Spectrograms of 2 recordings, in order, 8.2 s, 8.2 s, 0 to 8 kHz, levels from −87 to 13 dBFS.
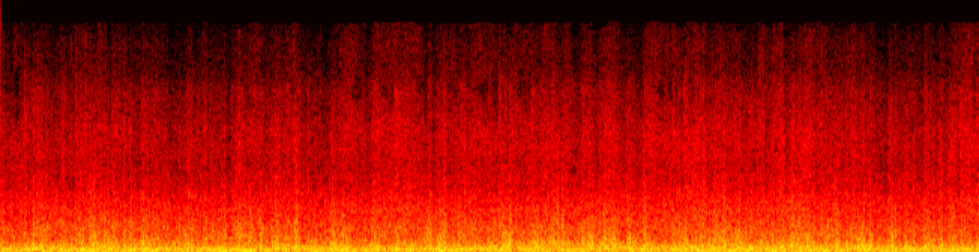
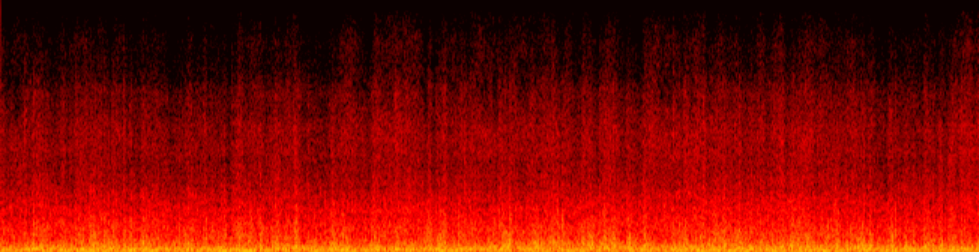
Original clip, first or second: first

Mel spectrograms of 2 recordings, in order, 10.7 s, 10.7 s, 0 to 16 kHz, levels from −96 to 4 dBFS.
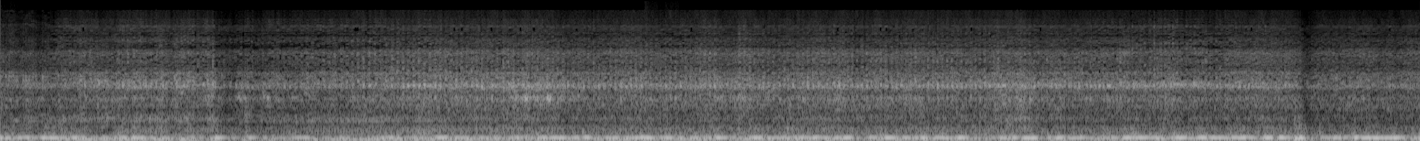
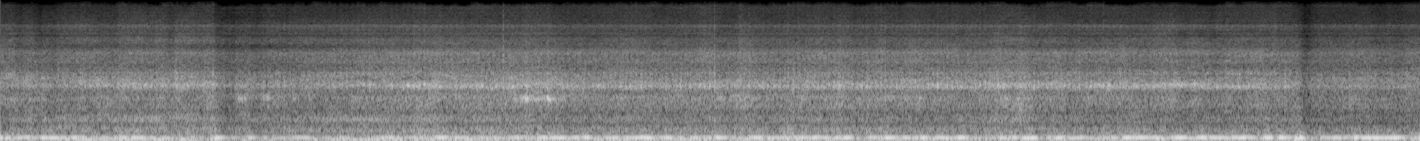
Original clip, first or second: first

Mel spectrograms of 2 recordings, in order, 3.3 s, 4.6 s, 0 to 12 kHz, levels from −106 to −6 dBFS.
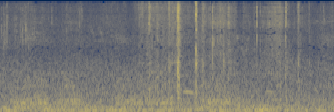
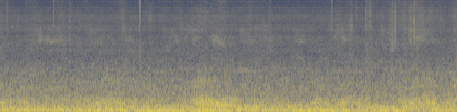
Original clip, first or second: first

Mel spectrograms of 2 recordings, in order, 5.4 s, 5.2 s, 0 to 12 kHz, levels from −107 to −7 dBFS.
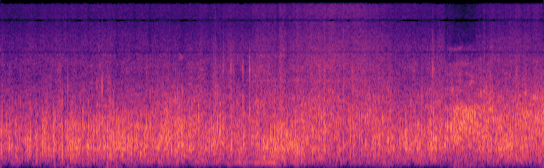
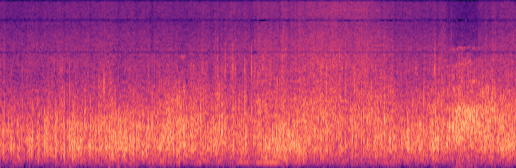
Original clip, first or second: second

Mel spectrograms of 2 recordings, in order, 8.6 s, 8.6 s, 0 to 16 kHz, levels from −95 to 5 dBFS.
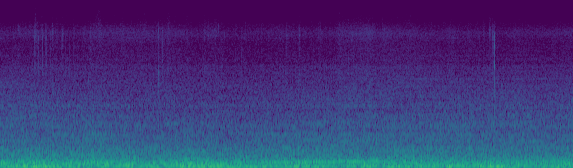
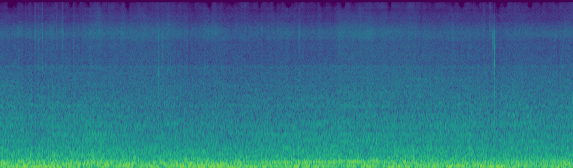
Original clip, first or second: first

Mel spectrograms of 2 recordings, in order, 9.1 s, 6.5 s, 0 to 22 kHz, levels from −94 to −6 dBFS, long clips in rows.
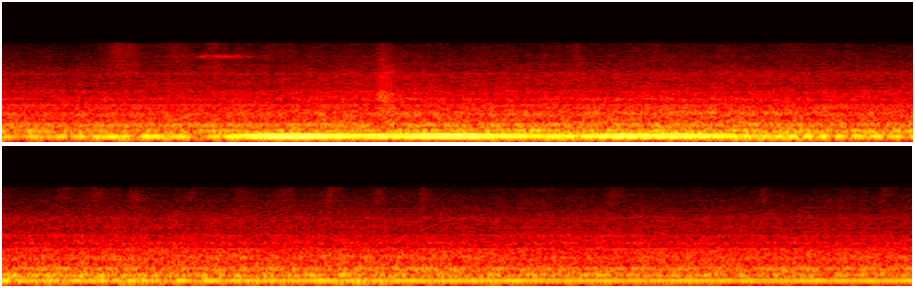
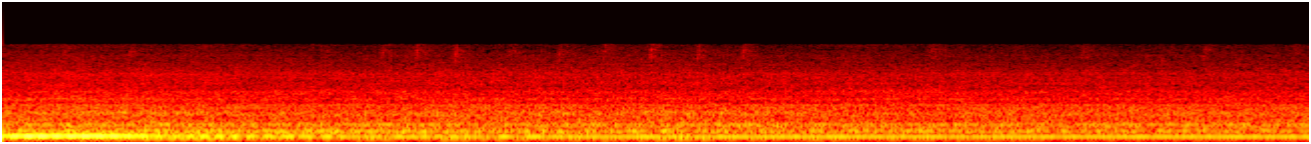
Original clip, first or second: second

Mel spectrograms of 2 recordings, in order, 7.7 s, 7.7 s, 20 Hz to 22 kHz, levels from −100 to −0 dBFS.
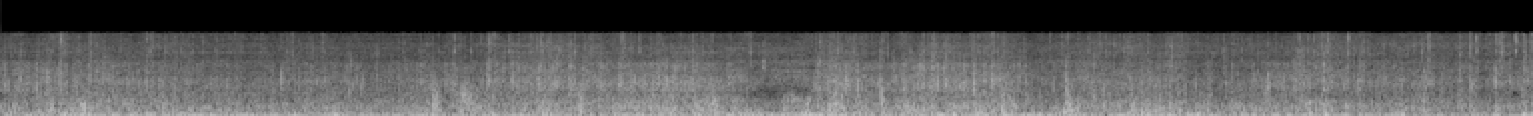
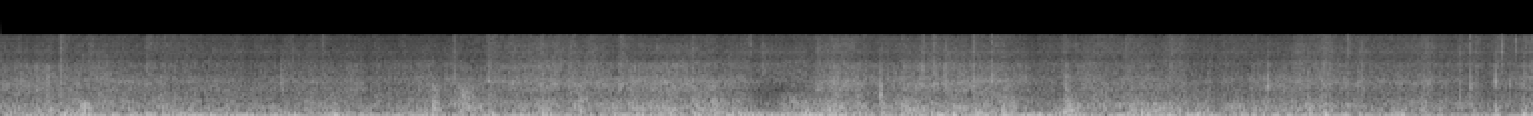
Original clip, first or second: first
